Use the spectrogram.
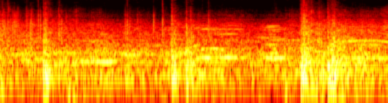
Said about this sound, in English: Yet another New Year is here. It's hard to believe, but it's true. And we have fireworks going off all around us.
